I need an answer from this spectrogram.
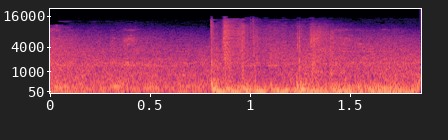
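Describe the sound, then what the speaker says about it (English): Naval battle in World of Warships with torpedoes and ship gunfire: a steady rumbling bed of noise broken by a sudden heavy boom and several following blasts, moderately loud. "here come the torpedoes"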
